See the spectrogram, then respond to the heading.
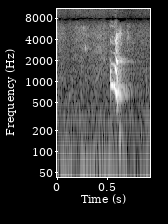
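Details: Infant boy almost 3 months old: a single short, sharp catch of breath, a hiccup.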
